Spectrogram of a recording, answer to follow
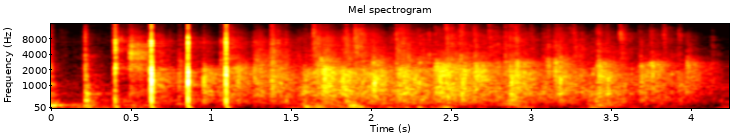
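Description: Audience applauding: a few loud single claps in the first second, then steady applause from the whole audience that fades out at the end.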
